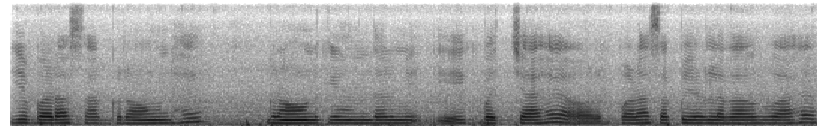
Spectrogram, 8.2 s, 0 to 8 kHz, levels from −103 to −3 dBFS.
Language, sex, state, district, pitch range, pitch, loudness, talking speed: Hindi, female, Bihar, Katihar, 200-210 Hz, 205 Hz, -17 LUFS, 140 wpm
